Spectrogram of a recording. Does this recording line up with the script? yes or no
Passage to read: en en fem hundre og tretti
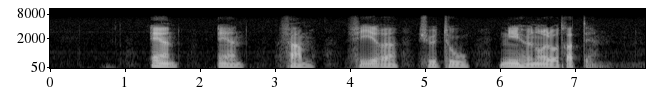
no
